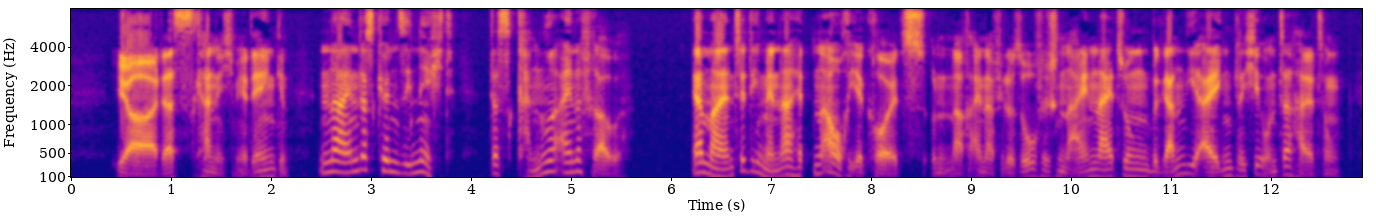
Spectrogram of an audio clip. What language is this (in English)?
German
